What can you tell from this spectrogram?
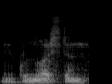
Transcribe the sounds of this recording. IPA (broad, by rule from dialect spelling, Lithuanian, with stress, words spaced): ɪ kuː ˈnuɔrs ˈtʲeːn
